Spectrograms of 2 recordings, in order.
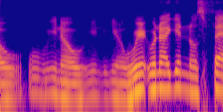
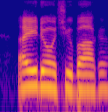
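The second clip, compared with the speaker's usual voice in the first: smooth put-on actor voice, higher pitch; 5 semitones higher, 4 dB louder than usual. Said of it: "says it all smooth".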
